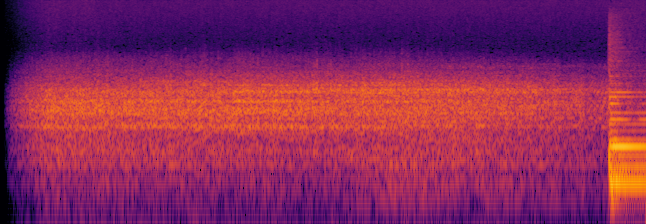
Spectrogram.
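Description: Steady rushing ambient noise with no clear pitch, fading in over the first half second and easing slightly near the end.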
